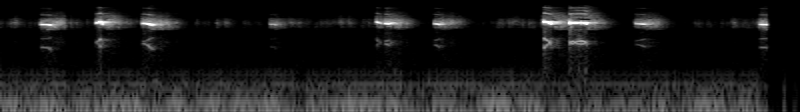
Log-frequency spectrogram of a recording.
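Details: Common kingfisher calling: thin, piercing high whistles repeated at uneven intervals, single and paired notes, the loudest a rapid double whistle, over a quiet background.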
